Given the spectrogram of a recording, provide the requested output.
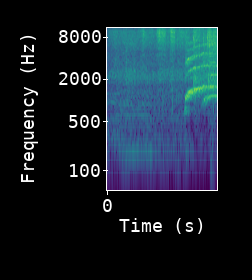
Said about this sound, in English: I was very impressed with the 7th and 8th graders. And here's, you can tell how good they were just by the crowd. Listen to this.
